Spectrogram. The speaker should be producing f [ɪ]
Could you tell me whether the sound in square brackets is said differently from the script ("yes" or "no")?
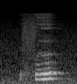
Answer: yes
